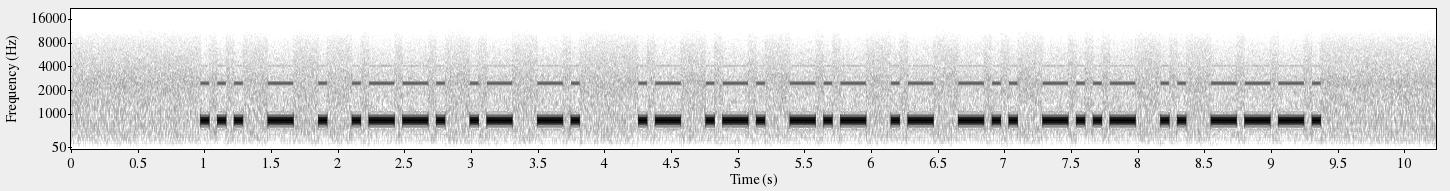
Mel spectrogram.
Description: Morse code (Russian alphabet), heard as a keyed tone, machine-sent, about 19 wpm, 820 Hz. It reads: СТЕПАН АРКАДЬИЧ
